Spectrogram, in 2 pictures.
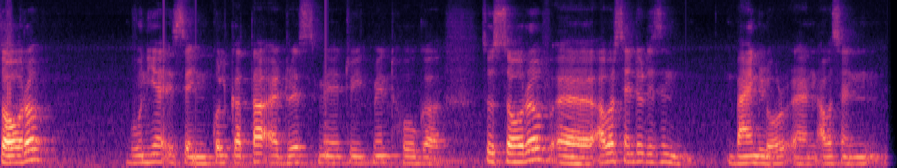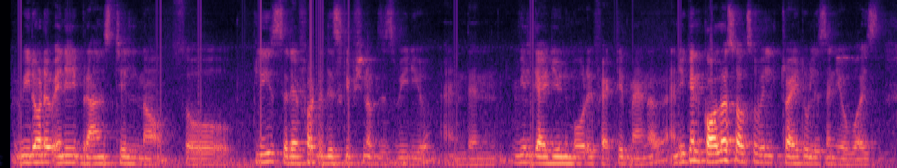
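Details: Adult male speaker; normal speech.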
